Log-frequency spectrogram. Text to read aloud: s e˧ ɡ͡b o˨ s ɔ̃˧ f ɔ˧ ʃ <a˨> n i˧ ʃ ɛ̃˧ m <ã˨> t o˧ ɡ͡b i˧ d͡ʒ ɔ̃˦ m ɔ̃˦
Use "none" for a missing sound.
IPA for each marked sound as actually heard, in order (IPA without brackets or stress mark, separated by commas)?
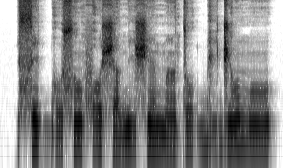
a˨, ã˨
